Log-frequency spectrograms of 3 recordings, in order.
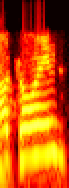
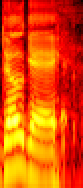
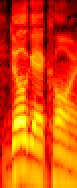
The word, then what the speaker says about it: Dogecoin: Dogcoin? Dogcoin, Doggy yeah, coin? that's the best one. Dogcoin. Yeah, Doggy Coin. I like Doggy Coin. If I was going to It's invest, pronounced Doge. Dogecoin.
